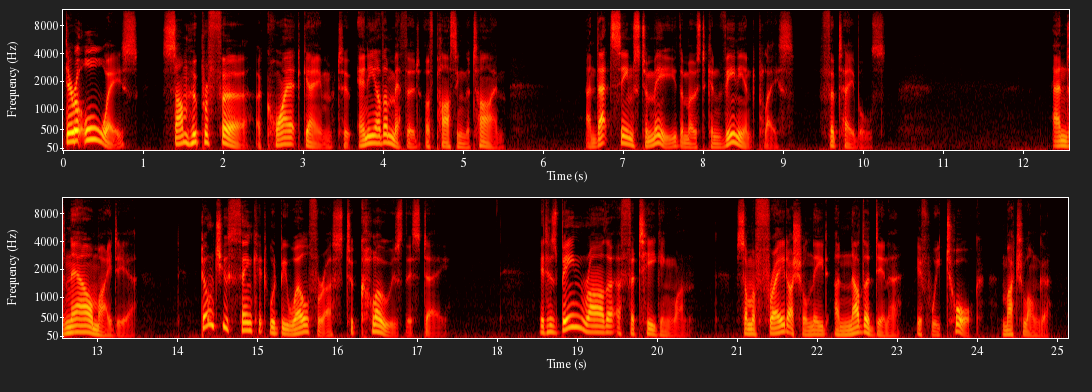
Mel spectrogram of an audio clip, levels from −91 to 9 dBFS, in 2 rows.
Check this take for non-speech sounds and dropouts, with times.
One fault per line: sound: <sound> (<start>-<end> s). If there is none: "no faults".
no faults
